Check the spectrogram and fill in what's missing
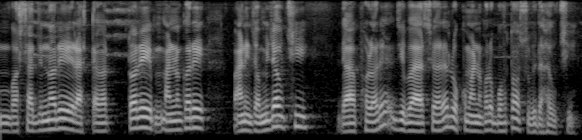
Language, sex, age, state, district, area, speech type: Odia, female, 60+, Odisha, Nayagarh, rural, spontaneous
